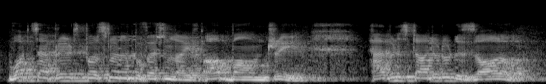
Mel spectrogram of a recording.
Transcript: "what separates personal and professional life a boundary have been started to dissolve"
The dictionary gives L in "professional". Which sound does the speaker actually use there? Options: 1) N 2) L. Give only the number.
1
